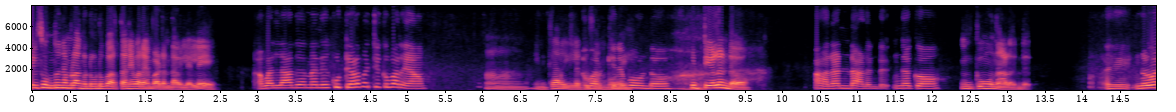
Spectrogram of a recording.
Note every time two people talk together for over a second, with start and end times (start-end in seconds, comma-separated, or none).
none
